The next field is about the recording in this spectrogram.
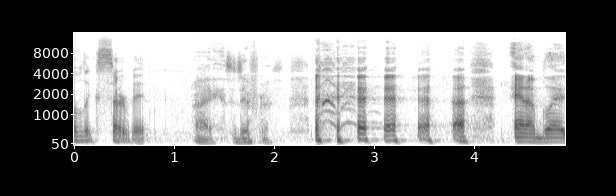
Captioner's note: laughs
